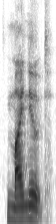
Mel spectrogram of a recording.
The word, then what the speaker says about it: minute: know what okay sorry my newt my nude okay yeah okay spell minute yeah it's so weird but this word it means extremely small it's spelt the same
